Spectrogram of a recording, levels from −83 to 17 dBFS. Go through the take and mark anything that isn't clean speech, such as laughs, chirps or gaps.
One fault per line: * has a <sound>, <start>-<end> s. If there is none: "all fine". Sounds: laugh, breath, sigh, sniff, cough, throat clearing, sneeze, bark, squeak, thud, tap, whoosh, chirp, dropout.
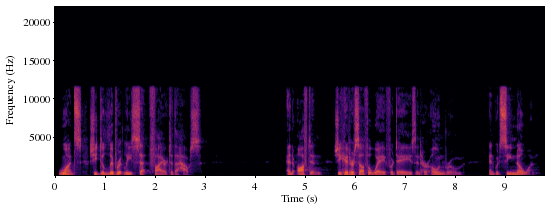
all fine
